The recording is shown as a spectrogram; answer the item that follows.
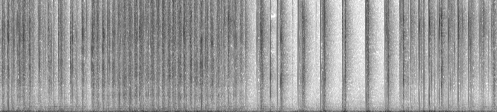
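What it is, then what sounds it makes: Textured ceramic wall tile tapped with fingernails. Long painted fingernails of one hand tap and scratch a bathroom wall of light grey textured ceramic tiles with a solid surface. For the first half there is a dense, fast stream of bright, dry clicks and scraping over a low steady rumble. After that it thins into sparser, sharper individual taps with short pauses between them.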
